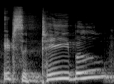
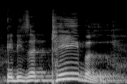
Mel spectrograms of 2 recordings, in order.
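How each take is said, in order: First: It is shortened to one syllable, 'it's'. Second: It is said as two separate words, 'it is'.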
